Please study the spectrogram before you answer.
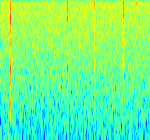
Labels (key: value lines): label: ambient
recorder: HydroMoth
